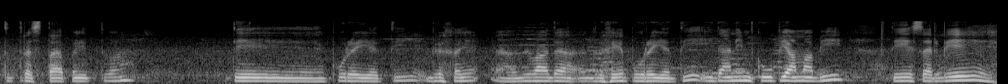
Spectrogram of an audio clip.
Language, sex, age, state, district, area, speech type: Sanskrit, female, 60+, Tamil Nadu, Chennai, urban, spontaneous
